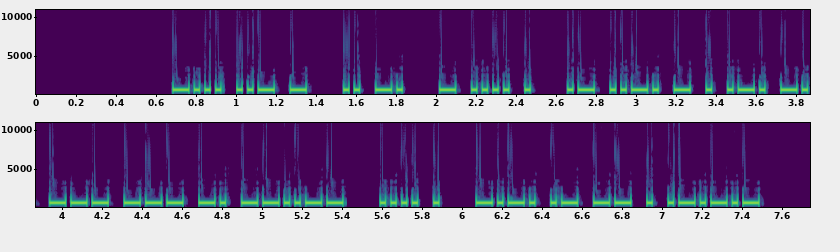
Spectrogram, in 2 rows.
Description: Morse code, heard as a keyed tone, about 44 wpm, 700 Hz. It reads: BUT IN THE AFTERNOON, HE CAME.
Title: Sentences from Top 1500 Words 45wpm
